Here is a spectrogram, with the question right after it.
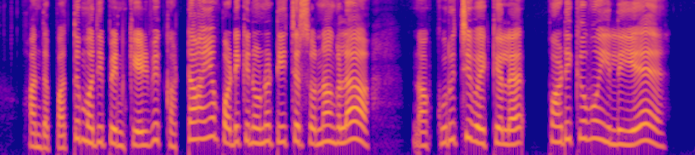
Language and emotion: Tamil, fearful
